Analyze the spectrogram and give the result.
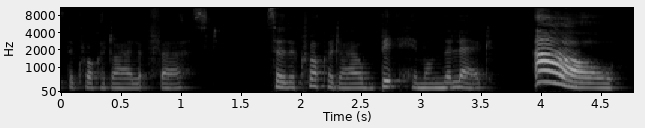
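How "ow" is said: loud yelp from a big elephant; booming cry of pain; big deep voice. A narrator's reading. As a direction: bellow it like a hurt elephant. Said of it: "said Trunky in his big, deep voice".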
